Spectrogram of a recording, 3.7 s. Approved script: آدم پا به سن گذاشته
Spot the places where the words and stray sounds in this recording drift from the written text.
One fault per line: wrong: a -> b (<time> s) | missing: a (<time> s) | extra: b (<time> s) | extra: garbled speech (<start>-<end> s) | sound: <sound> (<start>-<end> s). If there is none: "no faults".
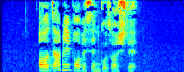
sound: dropout (1.2-1.2 s)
